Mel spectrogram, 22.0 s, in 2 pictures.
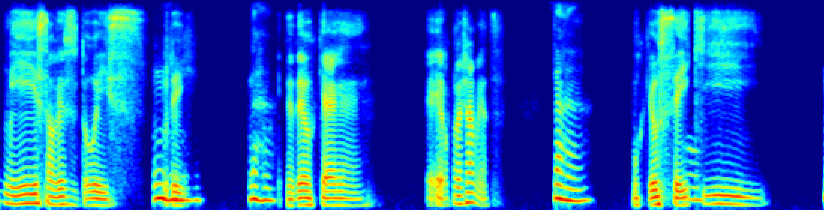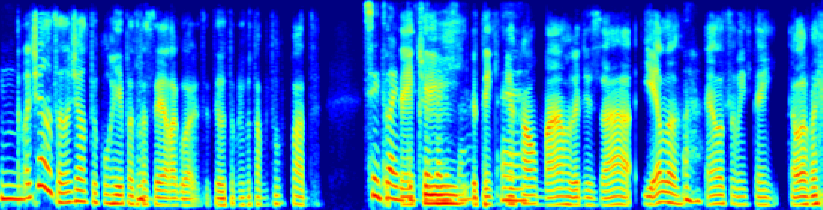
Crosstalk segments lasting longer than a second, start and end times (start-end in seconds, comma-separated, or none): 16.1-18.1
